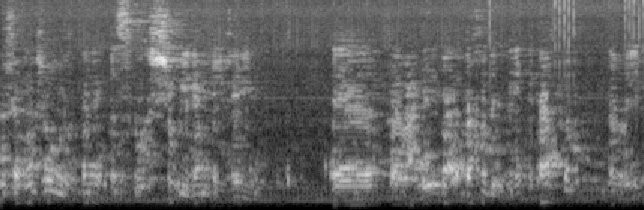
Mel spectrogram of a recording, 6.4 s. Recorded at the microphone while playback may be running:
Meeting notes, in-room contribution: none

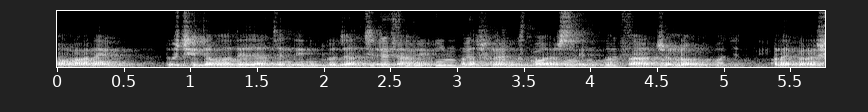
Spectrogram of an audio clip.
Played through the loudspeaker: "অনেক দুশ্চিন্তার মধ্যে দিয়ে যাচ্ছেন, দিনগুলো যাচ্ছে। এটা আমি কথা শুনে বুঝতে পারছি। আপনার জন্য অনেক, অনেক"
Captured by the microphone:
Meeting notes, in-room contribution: present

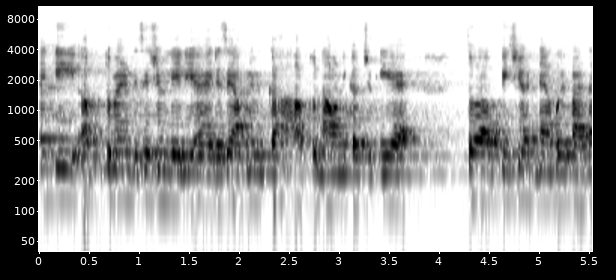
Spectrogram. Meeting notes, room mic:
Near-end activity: none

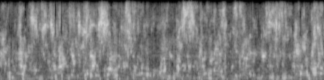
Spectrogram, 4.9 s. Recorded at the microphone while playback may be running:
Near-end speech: none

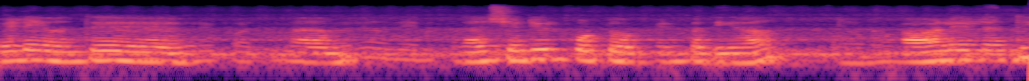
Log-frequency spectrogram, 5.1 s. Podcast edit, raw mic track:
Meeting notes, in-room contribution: present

